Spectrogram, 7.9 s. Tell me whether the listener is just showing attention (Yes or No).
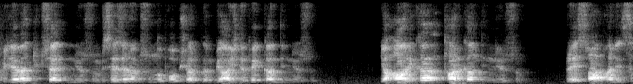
Yes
